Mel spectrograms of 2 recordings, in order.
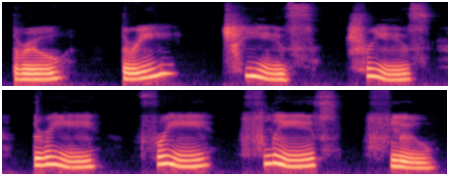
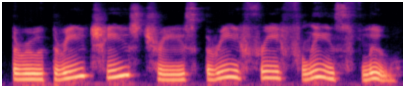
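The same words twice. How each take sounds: First: Each word alone with a pause after. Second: Said in the usual way. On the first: Shown as a demonstration. Teacher modelling a tongue twister for learners, word by word. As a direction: say it word by word, sounding each one carefully. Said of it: "make sure that you are pronouncing each word". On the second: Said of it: "pronouncing each word".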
